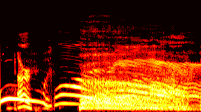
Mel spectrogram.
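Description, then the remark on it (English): A deep, guttural groan gives way to a loud, sustained roar that fills the second half. It is forceful, rough and raspy, and fades only slightly at the end. “It is time for our roar of the week.”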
